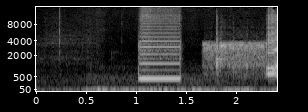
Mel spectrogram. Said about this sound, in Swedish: Han eh, har sett matcherna och vi, vi ringer till honom och ser vad han har att säga.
